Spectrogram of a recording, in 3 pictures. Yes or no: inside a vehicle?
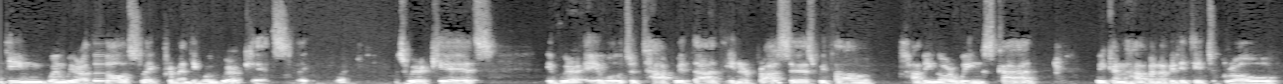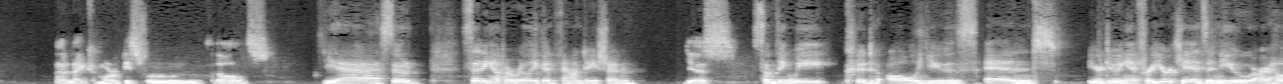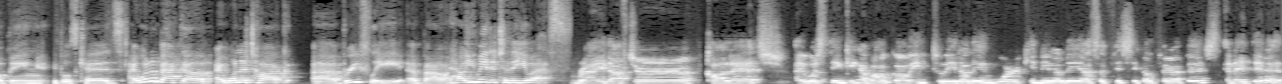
no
